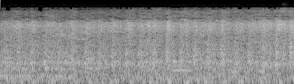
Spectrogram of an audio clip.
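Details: Steady rumbling engine and traffic noise fills a cattle market in Dhaka, Bangladesh, with no animal voice standing out.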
